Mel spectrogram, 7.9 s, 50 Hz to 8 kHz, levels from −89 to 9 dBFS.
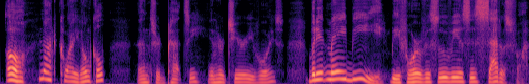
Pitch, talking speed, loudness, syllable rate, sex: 155 Hz, 135 wpm, -21 LUFS, 4.7 syllables/s, male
